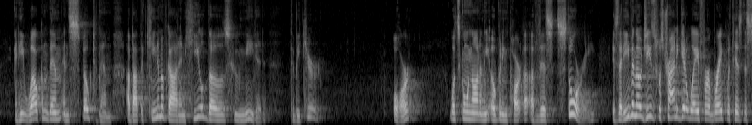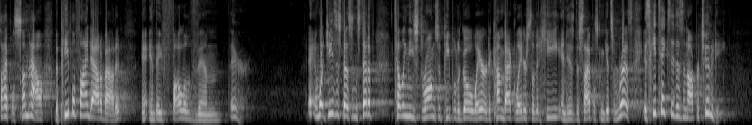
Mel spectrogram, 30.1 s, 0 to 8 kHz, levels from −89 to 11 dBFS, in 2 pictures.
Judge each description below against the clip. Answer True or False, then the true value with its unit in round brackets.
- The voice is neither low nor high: True (180 Hz)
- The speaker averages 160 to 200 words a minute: True (190 wpm)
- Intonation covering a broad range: True (6.8 semitones)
